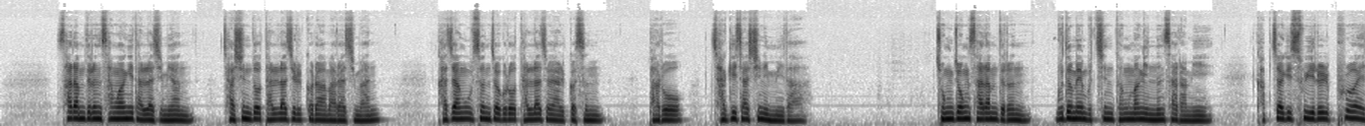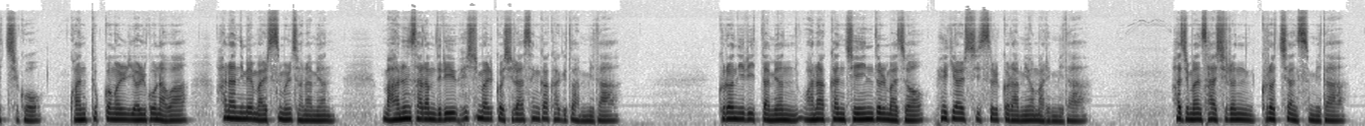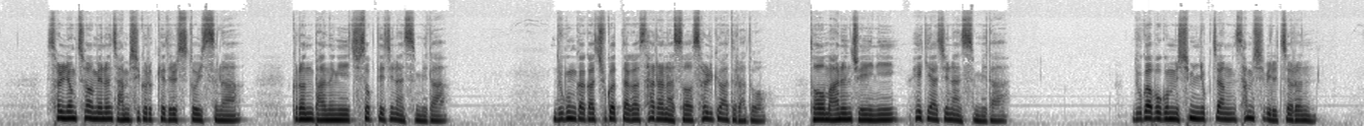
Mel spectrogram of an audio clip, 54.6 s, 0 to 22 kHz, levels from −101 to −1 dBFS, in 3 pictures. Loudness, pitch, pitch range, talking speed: -15 LUFS, 140 Hz, 125-155 Hz, 245 characters per minute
